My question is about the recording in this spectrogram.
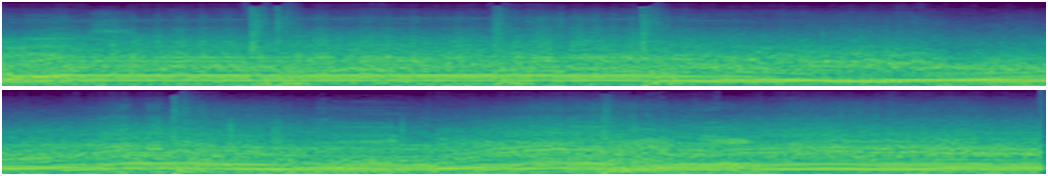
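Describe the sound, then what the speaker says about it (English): A car drifts in the CarX racing video game, its engine droning and revving in swooping pitch rises and falls. The sound is continuous and steady in loudness, with a faint voice now and then. "I'm just gonna make a clean drift."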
